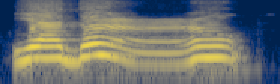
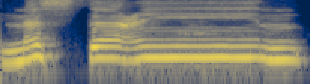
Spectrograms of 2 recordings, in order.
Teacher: ada ain di sana yang harus keluar dari tengah tenggorokan. Nasta'in, ketika vokal i nasta'in, tidak ta'i tapi ta'in, nasta'in ya.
